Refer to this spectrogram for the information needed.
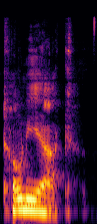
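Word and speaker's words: Koniak: It's a K-O-N-I-A-K, pronounced Cognac. Sounds like Cognac. The drink, but spelled differently.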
